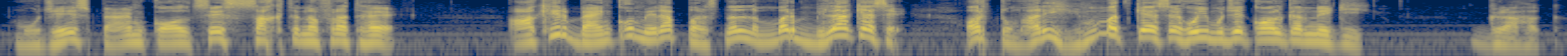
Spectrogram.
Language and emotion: Hindi, angry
